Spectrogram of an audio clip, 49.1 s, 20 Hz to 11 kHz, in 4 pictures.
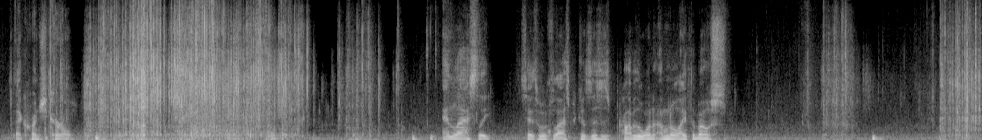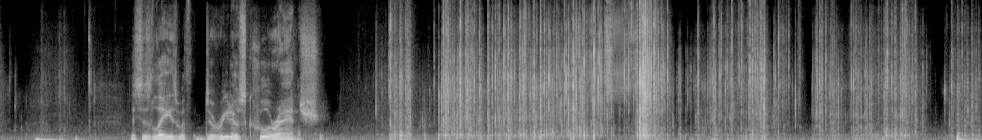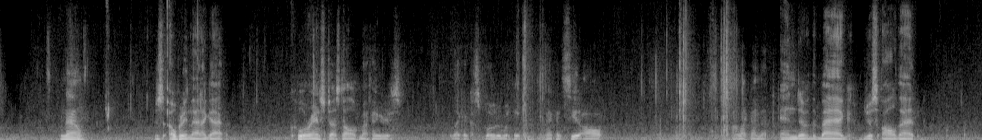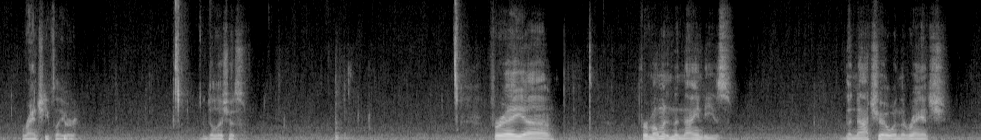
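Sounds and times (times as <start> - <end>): plastic chip bag crinkling: 0.3 - 5.1, 10.0 - 13.2, 16.9 - 24.6, 32.6 - 34.0.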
